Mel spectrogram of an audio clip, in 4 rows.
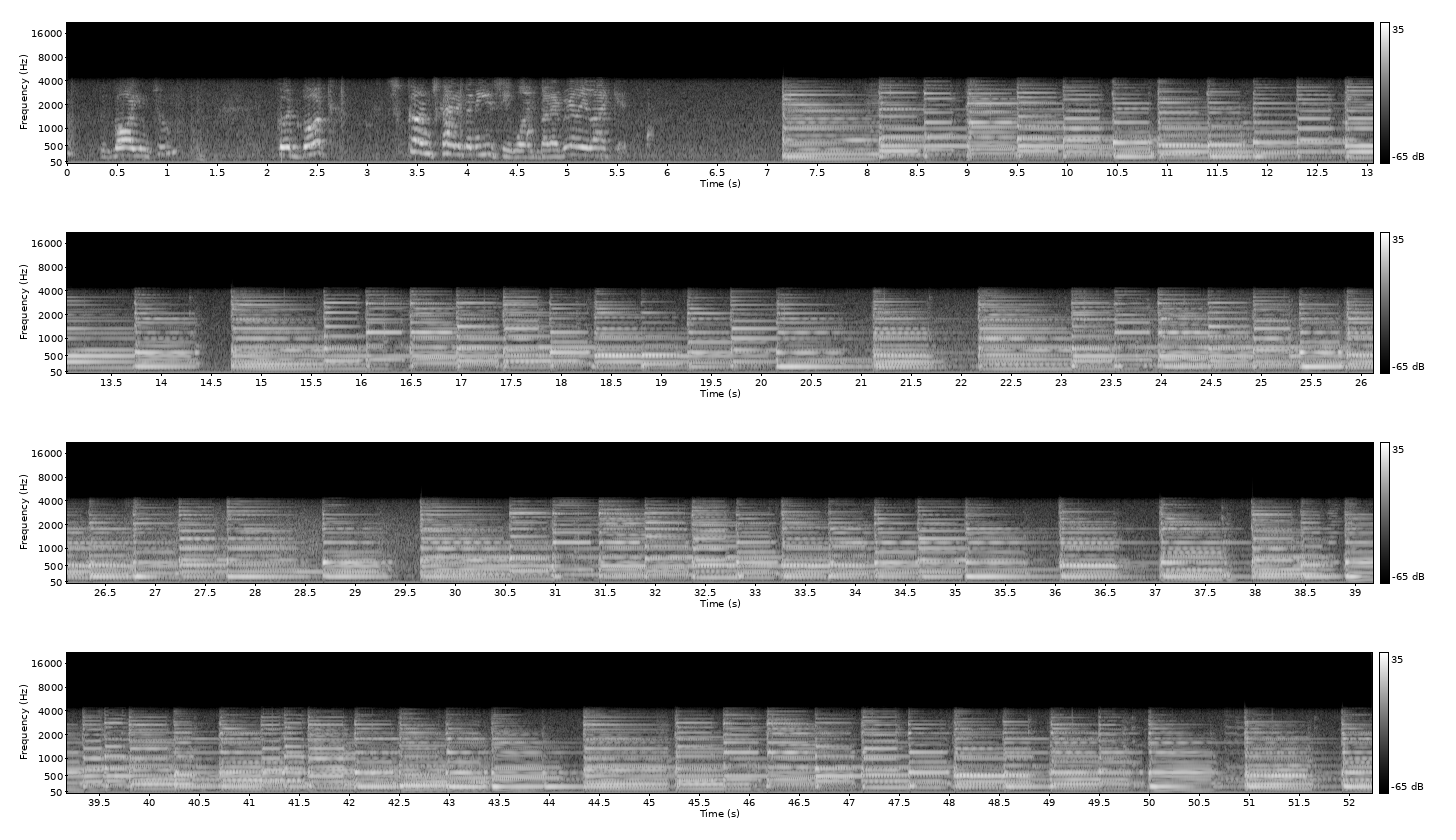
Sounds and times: Acoustic guitar: 0.0 - 52.2
Strum: 0.0 - 52.2.

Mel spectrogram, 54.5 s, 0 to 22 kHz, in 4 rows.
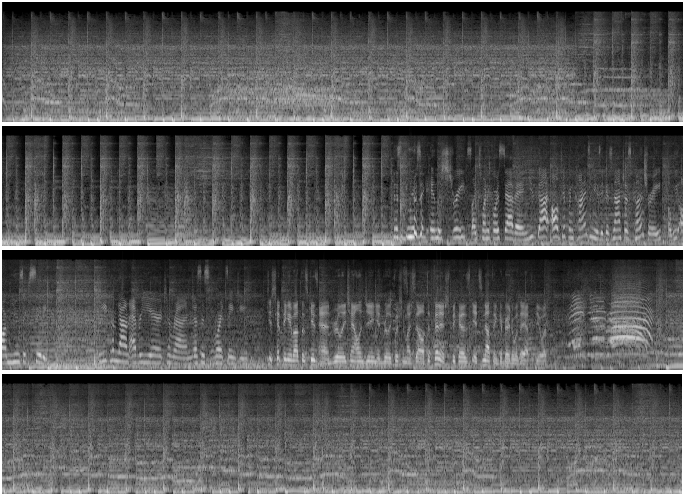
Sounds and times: Rock and roll: 0.0 - 54.4.

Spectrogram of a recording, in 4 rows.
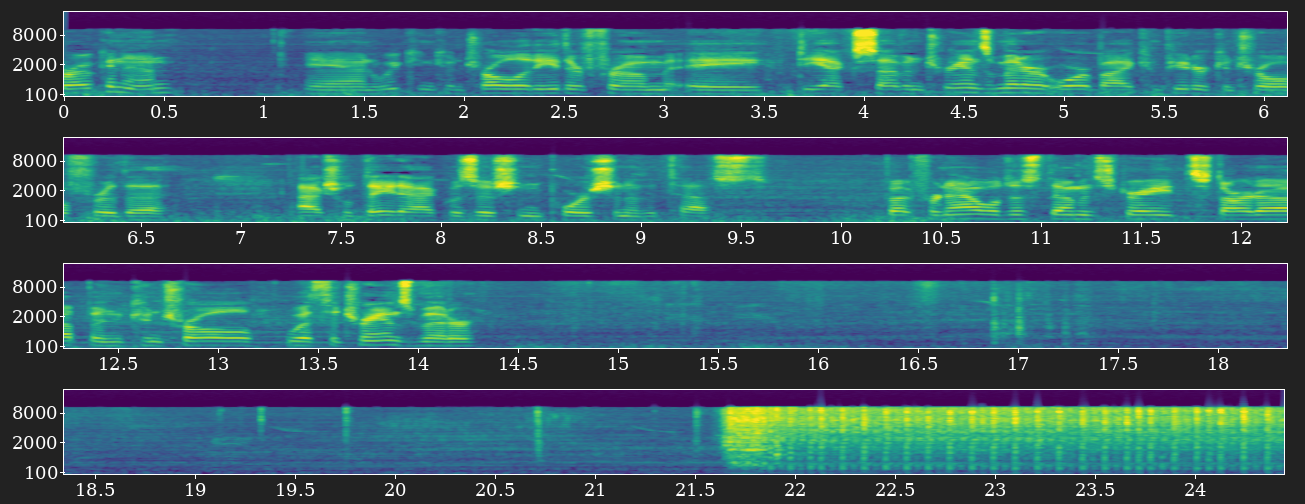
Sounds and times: Speech: 1.2 - 6.6, 7.3 - 9.6, 10.2 - 14.4.

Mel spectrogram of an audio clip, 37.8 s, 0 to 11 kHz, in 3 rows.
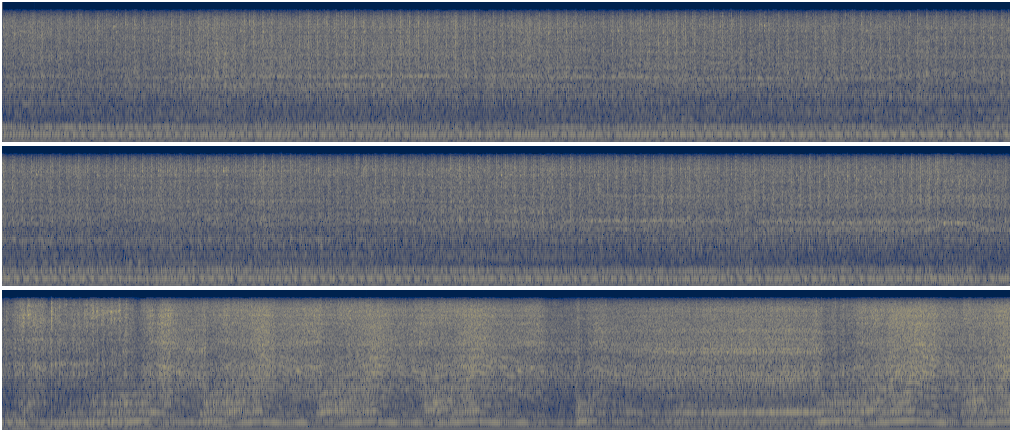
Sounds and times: Heavy engine (low frequency): 0.0 - 37.8
Vehicle: 0.0 - 37.8
Accelerating, revving, vroom: 25.4 - 32.8, 35.1 - 37.8.

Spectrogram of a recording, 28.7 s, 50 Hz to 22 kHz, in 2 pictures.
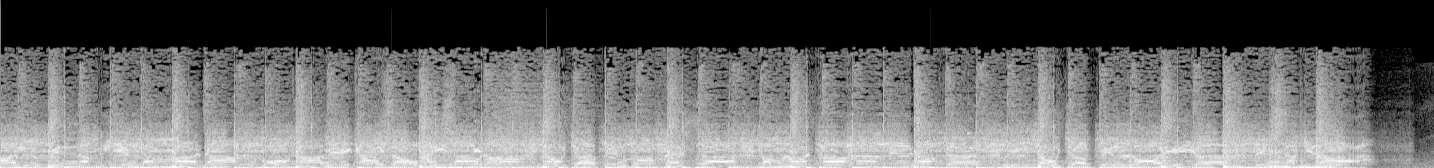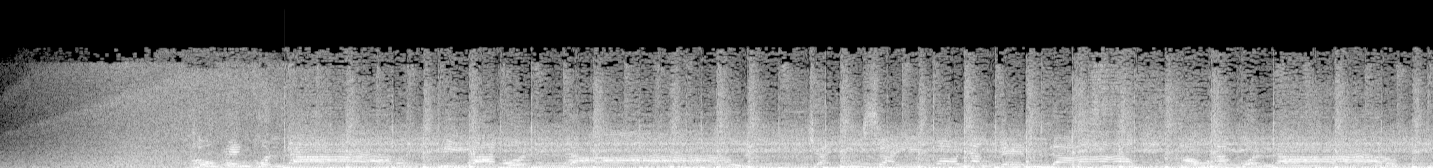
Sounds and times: Music: 0.0 - 13.7, 16.2 - 28.6.

